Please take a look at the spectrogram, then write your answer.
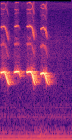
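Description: A person whistles four quick, bright notes in a row to call horses out in a pasture, each note sliding slightly in pitch, fairly loud, then trailing off into quiet with no talking.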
